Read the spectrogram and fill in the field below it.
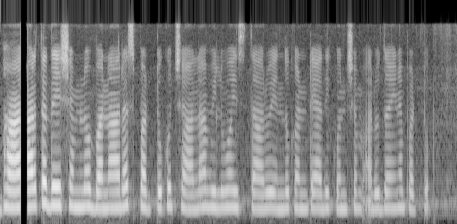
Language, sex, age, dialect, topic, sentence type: Telugu, female, 18-24, Telangana, agriculture, statement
